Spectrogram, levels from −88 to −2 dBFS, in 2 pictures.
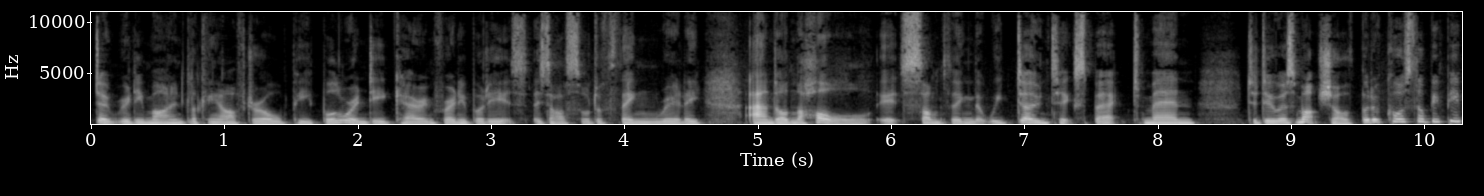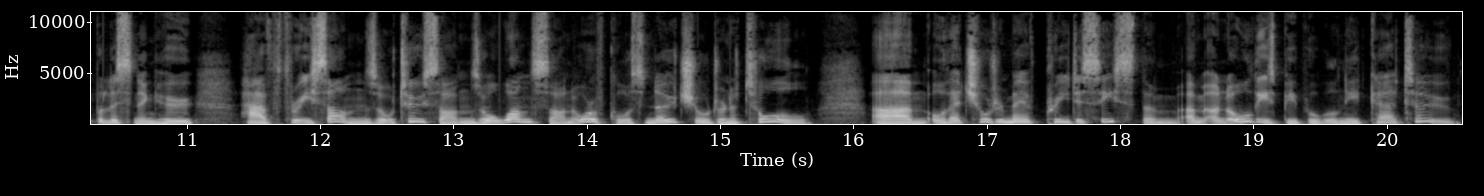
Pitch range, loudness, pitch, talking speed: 150-210 Hz, -27 LUFS, 170 Hz, 220 wpm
